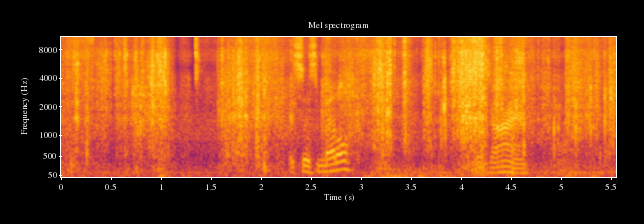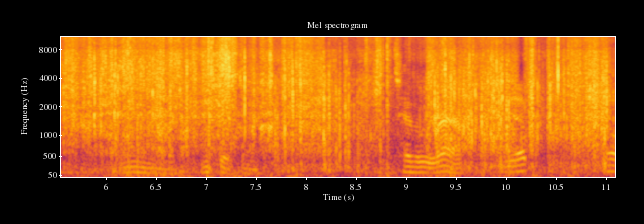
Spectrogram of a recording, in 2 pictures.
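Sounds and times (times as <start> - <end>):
paper bag crinkling: 0.0 - 11.0.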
